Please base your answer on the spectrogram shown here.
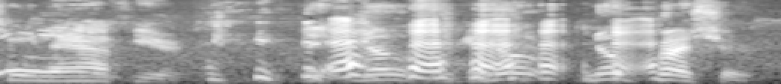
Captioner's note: laugh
